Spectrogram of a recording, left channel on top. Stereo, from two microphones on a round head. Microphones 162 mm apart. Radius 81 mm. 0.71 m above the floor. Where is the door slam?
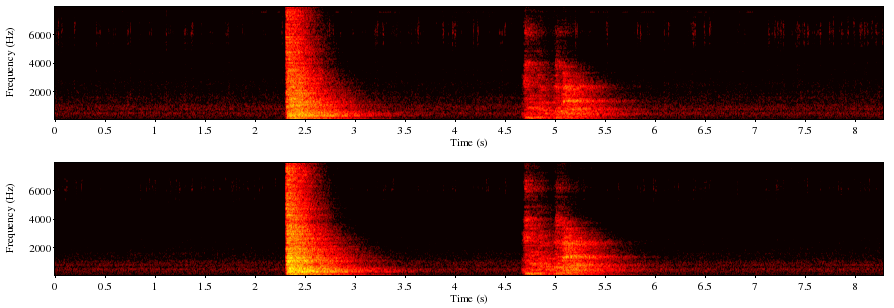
10° right (ahead or behind), 1.9 m.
